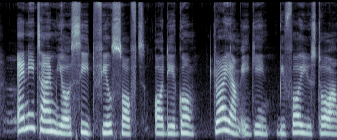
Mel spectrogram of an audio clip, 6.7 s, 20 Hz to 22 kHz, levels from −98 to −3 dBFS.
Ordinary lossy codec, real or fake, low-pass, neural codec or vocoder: none; fake; none; vocoder, 48 kHz, 128 mel bands, Vocos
